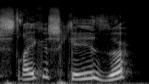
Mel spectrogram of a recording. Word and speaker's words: strikkeskede: Der står, at det skrives strikkeskede, men udtales strikkeske.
